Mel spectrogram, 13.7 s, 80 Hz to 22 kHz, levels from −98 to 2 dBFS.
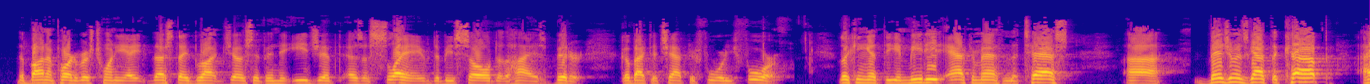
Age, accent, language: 60-79, American, English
